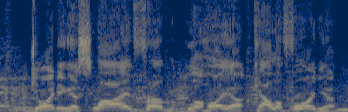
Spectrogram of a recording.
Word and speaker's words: La Jolla: his palatial estate in I think it's pronounced La Jala lajala joining us live from La Jolla California right outside San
